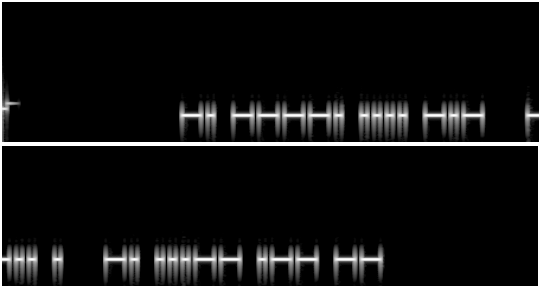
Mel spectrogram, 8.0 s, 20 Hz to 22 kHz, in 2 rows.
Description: Morse code, heard as a keyed tone, about 25 wpm, 700 Hz. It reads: N9HK DE N3WM
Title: USA Callsign DE Callsign - 4 Characters - 25wpm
